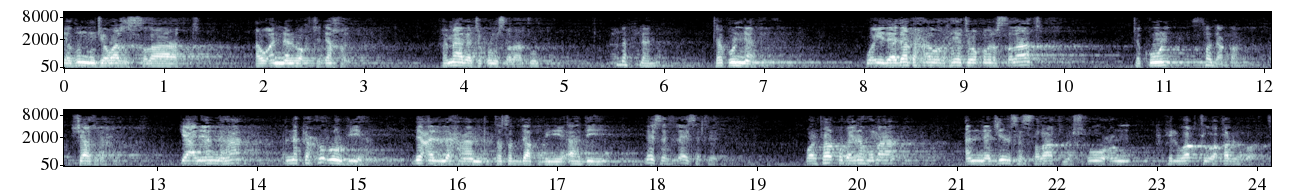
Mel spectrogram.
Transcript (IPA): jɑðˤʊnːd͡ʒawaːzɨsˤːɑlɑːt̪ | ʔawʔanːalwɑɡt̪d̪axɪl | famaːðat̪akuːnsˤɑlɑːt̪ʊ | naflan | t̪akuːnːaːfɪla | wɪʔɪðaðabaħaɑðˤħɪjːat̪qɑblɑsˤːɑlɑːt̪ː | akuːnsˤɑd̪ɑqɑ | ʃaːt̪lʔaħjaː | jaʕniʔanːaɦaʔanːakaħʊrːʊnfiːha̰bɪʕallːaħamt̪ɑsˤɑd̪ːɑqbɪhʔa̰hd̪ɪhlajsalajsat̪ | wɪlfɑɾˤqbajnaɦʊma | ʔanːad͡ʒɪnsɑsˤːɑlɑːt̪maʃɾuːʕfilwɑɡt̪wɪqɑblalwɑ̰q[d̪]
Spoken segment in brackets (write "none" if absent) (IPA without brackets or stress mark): t̪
